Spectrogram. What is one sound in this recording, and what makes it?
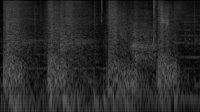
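A bomb explodes with a deep, booming blast.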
